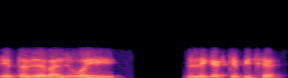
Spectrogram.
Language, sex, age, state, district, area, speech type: Urdu, male, 30-45, Delhi, Central Delhi, urban, conversation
